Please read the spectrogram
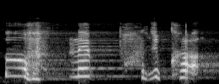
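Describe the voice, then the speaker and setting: A woman's voice: extremely high pitch, lively intonation, drawn-out words, bright, forceful tone, heavily acted. A woman playing a brash young female fighter who blurts out her lines. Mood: startled. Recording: echoey, slightly dull sound.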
